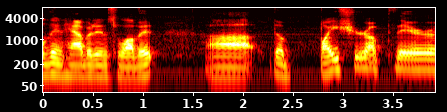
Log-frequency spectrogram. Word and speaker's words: Bichir: By the way, Bichir, Biker, however you want to pronounce it. Kind of had a funny kind of online conversation with someone, and yes, I think the correct way to pronounce it, if I looked it up right, is Bichir. I've heard people call them Bichers or Bikers.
